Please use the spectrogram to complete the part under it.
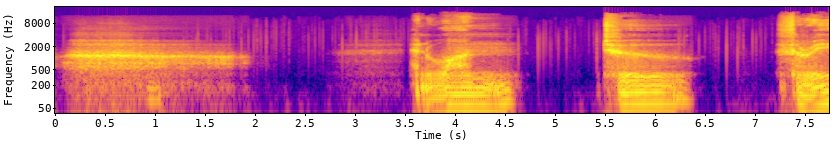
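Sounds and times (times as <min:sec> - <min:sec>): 
slow exhaling breath during a guided bedtime breathing exercise: 0:00.0 - 0:02.0, 0:02.8 - 0:03.5
speech: 0:03.6 - 0:04.4, 0:05.6 - 0:06.0.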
